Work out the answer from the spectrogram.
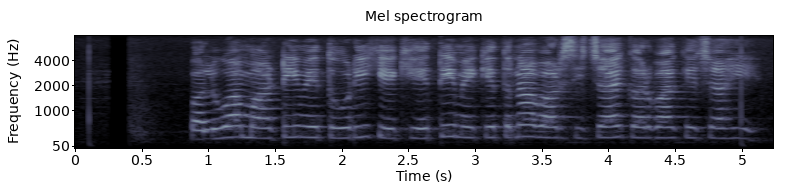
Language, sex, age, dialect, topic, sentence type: Maithili, female, 31-35, Bajjika, agriculture, question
